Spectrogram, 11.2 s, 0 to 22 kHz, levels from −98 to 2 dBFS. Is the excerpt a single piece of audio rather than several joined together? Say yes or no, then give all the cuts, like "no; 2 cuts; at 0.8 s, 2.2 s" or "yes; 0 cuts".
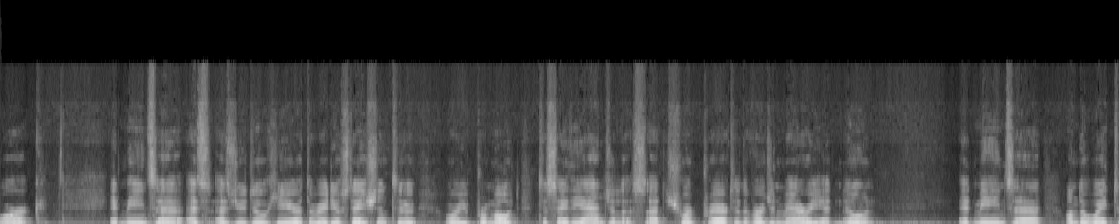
yes; 0 cuts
